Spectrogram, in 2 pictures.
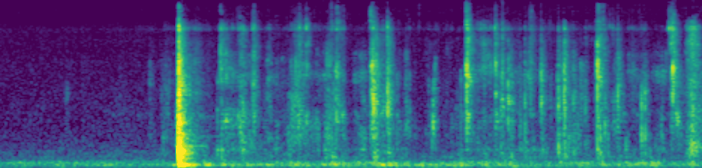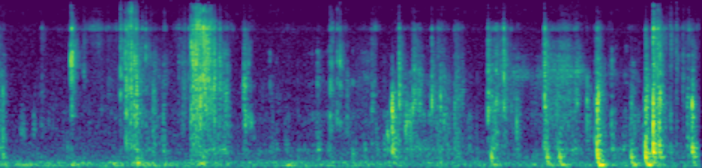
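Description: A person eating a chili cheese hot dog close to the microphone, chewing with irregular small clicks and mouth noises. A sharp knock about two seconds in is the loudest sound.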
